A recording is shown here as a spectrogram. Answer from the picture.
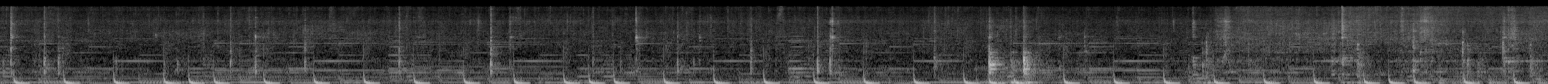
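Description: Vegetables sizzling in oil in a steel pressure cooker as cubed potatoes are spooned in, with clinks of a steel spoon and stirring. Background music with a steady beat plays throughout.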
